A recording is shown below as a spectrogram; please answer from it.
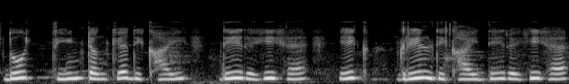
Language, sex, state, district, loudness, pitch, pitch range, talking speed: Hindi, female, Himachal Pradesh, Shimla, -15 LUFS, 260 Hz, 245-285 Hz, 135 wpm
